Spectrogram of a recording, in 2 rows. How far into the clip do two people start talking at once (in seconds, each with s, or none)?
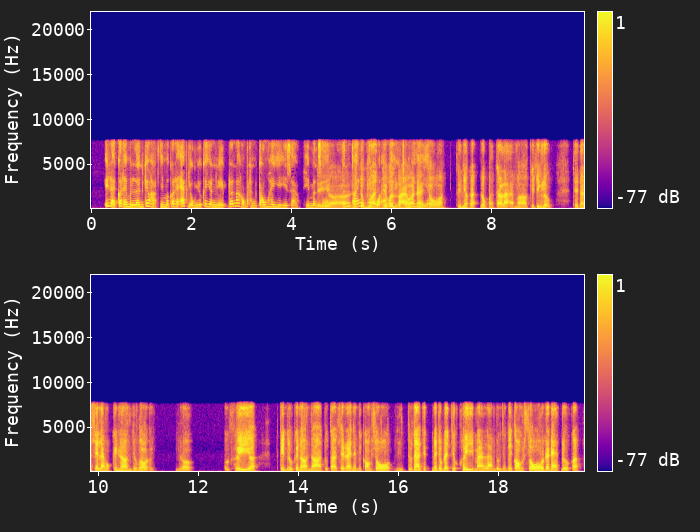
4.5 s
